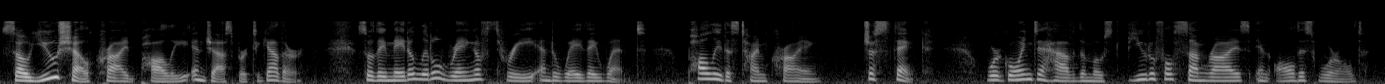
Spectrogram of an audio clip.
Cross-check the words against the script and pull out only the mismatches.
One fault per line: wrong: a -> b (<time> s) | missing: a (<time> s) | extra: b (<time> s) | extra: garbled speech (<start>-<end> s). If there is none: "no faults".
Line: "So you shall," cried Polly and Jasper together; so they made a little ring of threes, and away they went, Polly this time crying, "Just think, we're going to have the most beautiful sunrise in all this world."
wrong: threes -> three (4.9 s)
